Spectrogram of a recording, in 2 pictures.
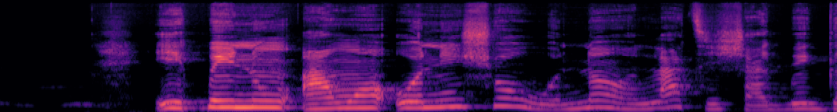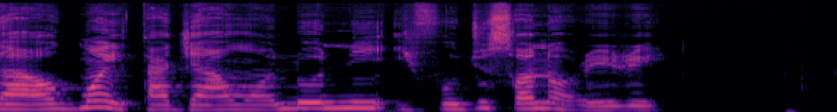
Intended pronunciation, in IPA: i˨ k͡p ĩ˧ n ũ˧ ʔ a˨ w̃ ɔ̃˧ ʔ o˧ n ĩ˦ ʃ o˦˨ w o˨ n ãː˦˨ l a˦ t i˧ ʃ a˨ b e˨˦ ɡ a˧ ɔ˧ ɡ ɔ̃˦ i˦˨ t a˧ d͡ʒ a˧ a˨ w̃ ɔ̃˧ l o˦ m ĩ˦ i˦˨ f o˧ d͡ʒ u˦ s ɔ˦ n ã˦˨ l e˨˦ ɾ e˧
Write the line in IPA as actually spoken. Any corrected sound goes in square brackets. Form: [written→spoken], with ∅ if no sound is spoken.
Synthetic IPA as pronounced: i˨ k͡p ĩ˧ n ũ˧ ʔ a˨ w̃ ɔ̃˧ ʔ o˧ n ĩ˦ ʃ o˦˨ w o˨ n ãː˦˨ l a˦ t i˧ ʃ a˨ [b→ɡ͡b] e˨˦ ɡ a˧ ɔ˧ [ɡ→ɡ͡b] ɔ̃˦ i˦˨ t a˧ d͡ʒ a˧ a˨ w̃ ɔ̃˧ l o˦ [m→n] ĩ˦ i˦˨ f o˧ d͡ʒ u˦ s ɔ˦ n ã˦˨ [l→ɾ] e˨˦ ɾ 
